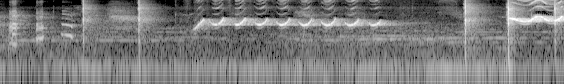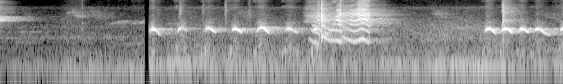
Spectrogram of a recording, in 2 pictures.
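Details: Pet Indian ringneck parakeets mimicking speech in bright, wavering syllables and trilled whistles, with some harsh squawks mixed in.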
